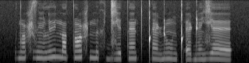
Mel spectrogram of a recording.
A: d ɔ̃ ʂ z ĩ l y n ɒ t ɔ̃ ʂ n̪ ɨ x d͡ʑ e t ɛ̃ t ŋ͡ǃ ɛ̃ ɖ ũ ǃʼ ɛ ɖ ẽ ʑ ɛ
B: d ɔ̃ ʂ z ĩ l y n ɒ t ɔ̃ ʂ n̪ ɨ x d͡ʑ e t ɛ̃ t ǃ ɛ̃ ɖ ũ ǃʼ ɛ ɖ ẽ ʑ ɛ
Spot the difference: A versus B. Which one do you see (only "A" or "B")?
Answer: B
